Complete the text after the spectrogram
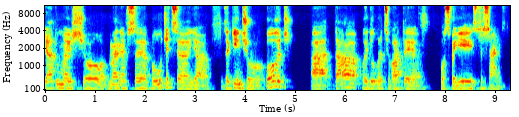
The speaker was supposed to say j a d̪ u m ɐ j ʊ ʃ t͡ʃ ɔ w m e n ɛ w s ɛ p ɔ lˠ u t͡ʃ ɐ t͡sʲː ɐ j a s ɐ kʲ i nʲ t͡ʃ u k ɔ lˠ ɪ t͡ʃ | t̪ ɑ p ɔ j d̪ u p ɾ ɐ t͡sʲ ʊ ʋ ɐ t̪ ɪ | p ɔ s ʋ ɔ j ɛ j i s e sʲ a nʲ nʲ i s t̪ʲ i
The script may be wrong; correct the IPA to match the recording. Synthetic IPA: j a d̪ u m ɐ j ʊ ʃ t͡ʃ ɔ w m ɛ n ɛ w s ɛ p ɔ lˠ u t͡ʃ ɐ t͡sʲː ɐ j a z ɐ kʲ i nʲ t͡ʃ ʊ k ɔ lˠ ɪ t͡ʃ | t̪ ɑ p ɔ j d̪ u p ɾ ɐ t͡sʲ ʊ ʋ ɑ t̪ ɪ | p ɔ s ʋ ɔ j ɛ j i s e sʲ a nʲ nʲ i s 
